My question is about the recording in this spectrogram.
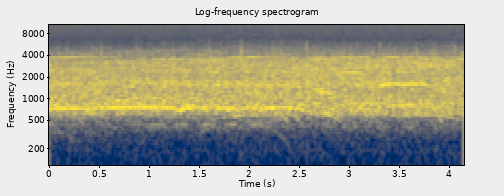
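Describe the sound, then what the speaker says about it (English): An Indiana Pacers home crowd of over 16,000 at Market Square Arena roars in a sustained wash of cheering and applause during a game against the New York Knicks, loud and continuous throughout. "And this Pacer crowd loves it."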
